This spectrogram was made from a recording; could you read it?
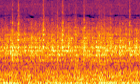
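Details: Walk-in cooler condensing-unit compressor found during preventive maintenance, still holding temperature: loose rattling knock like pumping rocks, pointing to broken internals; compressor needs replacing.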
